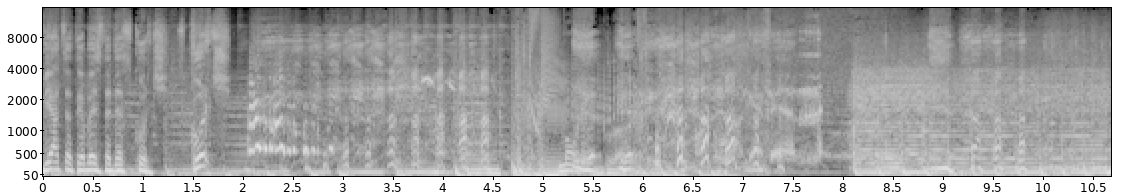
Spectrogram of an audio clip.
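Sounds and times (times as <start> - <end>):
speech: 0.0 - 8.7, 9.5 - 10.2
laughter: 2.0 - 4.7, 5.3 - 7.9, 8.8 - 10.2
turkey gobbling: 2.1 - 2.9.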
